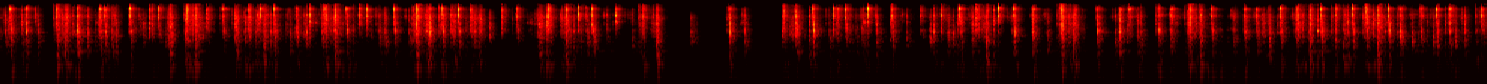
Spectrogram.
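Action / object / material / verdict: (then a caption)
tap / mechanical keyboard with plastic keycaps / plastic / none. Fingertips type on a backlit, typewriter-style mechanical keyboard with round plastic keycaps. Rapid, bright, dry clicks come in dense bursts, with a brief pause around the middle before the typing resumes.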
